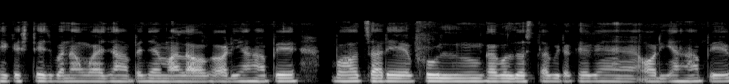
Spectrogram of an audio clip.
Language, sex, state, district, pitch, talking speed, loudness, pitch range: Hindi, male, Bihar, West Champaran, 140 Hz, 195 wpm, -19 LUFS, 140-145 Hz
